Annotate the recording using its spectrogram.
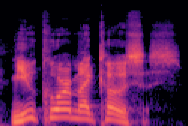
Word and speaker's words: Mucormycosis: Mucormycosis. – Yeah, that's how it's pronounced? – Mucormycosis.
